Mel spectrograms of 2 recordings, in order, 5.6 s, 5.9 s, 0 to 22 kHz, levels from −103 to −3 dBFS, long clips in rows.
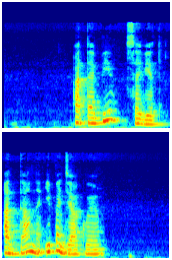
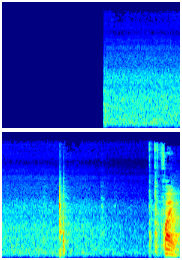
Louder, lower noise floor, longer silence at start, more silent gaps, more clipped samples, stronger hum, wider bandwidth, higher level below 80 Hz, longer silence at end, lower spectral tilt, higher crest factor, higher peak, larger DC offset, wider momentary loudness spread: second, -29 LUFS vs -24 LUFS; first, -66 dBFS vs -61 dBFS; second, 0.2 s vs 3.9 s; neither; neither; neither; second, 11.5 kHz vs 16.5 kHz; first, -64 dBFS vs -76 dBFS; first, 0.65 s vs 0 s; first, -7 dB/octave vs -5 dB/octave; second, 18 dB vs 28 dB; second, -12 dBFS vs -2 dBFS; neither; second, 7 LU vs 30 LU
